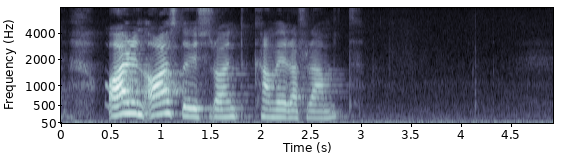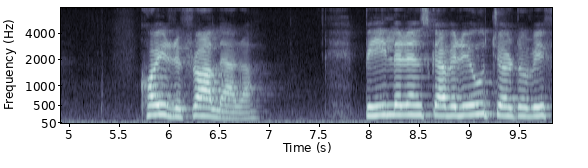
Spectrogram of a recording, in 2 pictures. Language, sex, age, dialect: Faroese, female, 36-60, Sandoy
